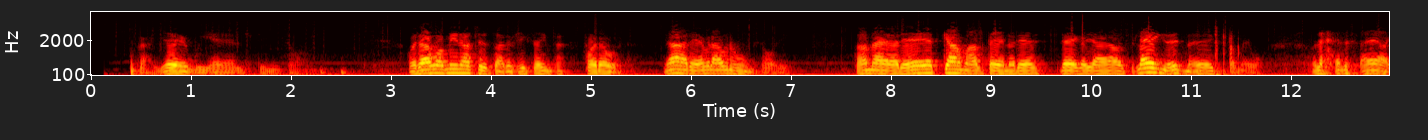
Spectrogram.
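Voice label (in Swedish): Degeberga Skåne, svenska sagor dialekter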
